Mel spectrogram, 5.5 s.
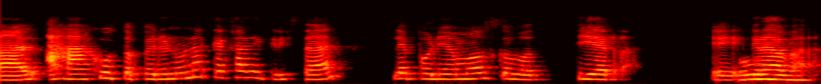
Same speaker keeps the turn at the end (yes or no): yes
